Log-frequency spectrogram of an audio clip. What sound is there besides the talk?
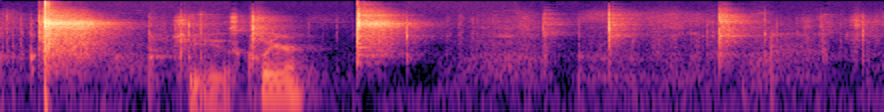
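clearing an AR rifle, working the action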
